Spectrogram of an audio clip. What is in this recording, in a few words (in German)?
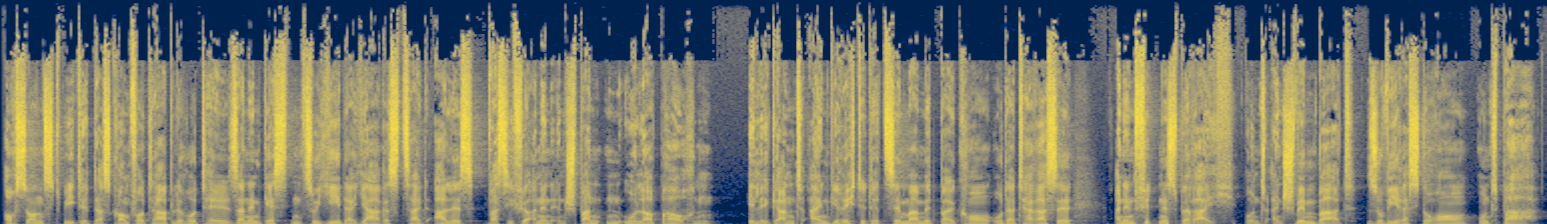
Imagefilm Ferienhotel neutral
